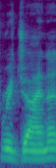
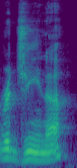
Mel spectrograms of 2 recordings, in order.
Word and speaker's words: Regina: We're going to start off with a local group, because Regina is known as the Queen City. Yes, it's pronounced Regina, not Regina.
